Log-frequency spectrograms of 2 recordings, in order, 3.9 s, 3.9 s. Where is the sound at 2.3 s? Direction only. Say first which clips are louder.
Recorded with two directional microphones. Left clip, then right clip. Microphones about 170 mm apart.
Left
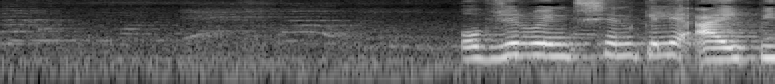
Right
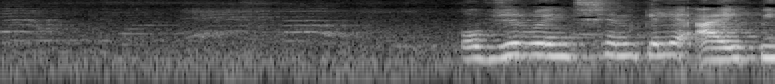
Left 5 dB; 30° left (ahead or behind).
